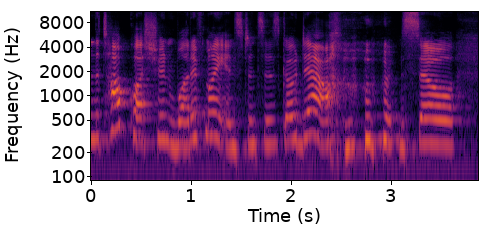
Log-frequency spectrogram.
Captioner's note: laughs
